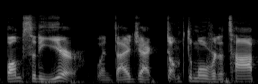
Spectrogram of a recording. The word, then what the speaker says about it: Dijak: Is it Dijak? I can never pronounce his name.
